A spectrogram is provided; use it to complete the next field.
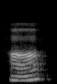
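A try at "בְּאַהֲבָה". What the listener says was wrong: No, it's an aleph. Ahava.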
